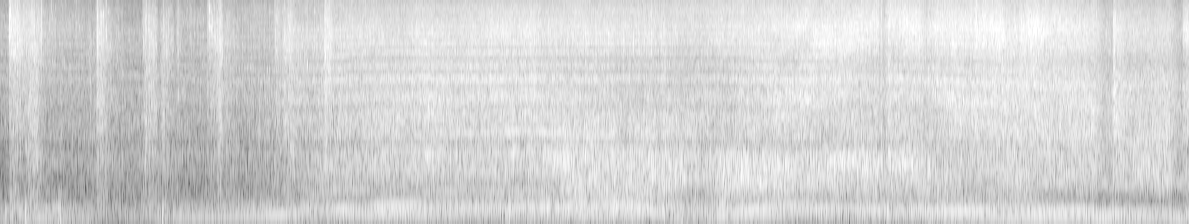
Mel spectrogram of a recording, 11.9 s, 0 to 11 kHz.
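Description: Cadillac 4.9-litre V8 revving hard under acceleration on a muddy track. The engine note climbs, dips once about seven seconds in and climbs again, while the tyres spray mud and slush with a hiss in the middle of the run.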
